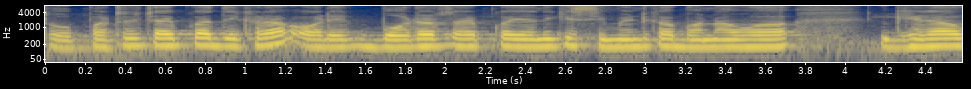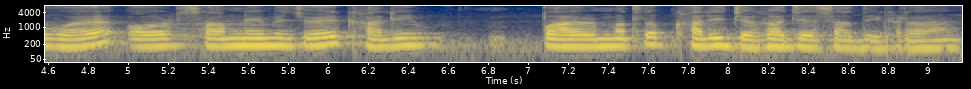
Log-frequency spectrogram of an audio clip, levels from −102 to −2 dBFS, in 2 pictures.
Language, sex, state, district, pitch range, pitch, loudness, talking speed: Hindi, male, Bihar, Katihar, 160-180 Hz, 170 Hz, -17 LUFS, 220 wpm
